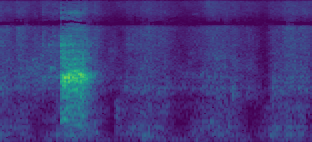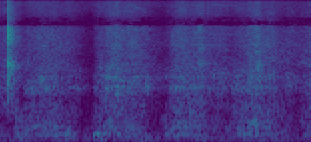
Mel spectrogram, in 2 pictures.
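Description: Faint rhythmic panting, about two breaths a second, after a short loud exclamation near the start; a single sharp click about three seconds in.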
